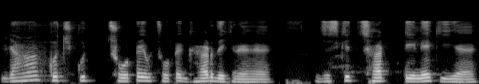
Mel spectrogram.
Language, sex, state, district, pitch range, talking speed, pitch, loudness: Hindi, male, Arunachal Pradesh, Lower Dibang Valley, 130-170 Hz, 175 wpm, 150 Hz, -21 LUFS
